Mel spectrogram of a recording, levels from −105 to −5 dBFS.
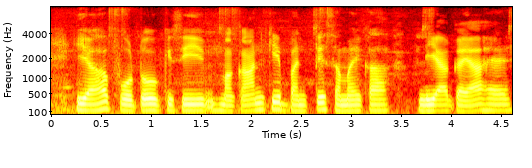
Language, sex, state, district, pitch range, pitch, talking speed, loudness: Hindi, male, Haryana, Charkhi Dadri, 115-130 Hz, 120 Hz, 145 wpm, -17 LUFS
